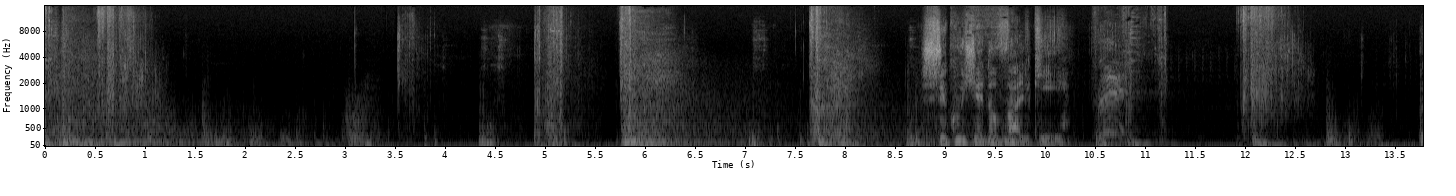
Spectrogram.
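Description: Loud explosions blast in short bursts.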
